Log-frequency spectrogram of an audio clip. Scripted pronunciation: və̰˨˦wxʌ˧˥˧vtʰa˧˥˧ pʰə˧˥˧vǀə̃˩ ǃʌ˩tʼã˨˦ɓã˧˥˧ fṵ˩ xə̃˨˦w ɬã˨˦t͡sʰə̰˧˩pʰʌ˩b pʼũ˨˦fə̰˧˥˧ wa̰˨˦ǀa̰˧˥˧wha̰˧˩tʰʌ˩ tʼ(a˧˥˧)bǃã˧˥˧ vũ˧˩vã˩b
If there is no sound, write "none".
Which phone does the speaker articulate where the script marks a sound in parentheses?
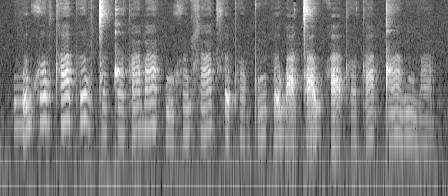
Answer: a˧˥˧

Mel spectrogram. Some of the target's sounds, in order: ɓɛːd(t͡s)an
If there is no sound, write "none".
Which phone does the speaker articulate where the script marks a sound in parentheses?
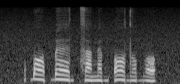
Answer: t͡s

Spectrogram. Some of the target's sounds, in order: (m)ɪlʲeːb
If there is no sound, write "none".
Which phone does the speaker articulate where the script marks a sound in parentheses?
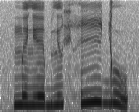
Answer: m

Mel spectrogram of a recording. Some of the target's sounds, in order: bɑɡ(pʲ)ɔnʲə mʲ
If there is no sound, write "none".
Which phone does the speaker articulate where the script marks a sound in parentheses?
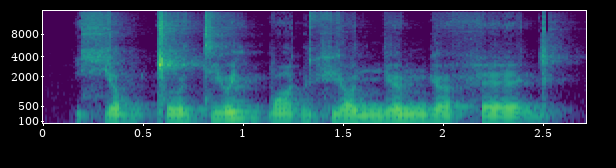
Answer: fʲ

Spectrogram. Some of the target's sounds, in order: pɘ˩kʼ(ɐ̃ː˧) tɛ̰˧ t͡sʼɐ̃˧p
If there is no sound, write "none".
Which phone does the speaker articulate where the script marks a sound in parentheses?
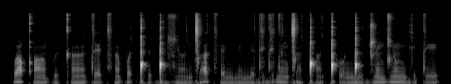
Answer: ɐ̃ː˧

